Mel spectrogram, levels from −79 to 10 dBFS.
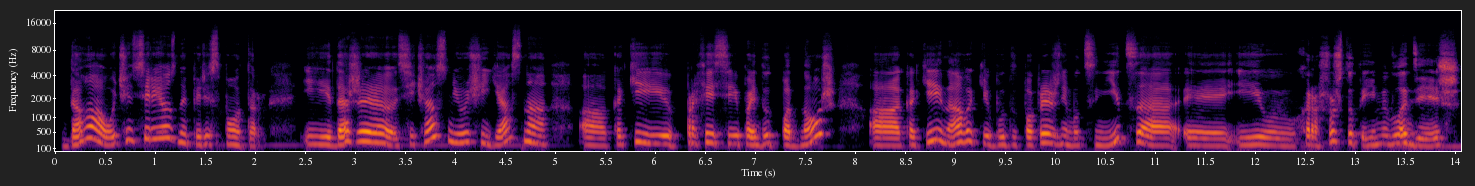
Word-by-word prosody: Да, 310 - +4
очень 200 +11 -2
серьезный 320 -3 -1
пересмотр. 185 -5 -4 0.3
И 190 -1 -2
даже 235 +1 +6
сейчас 220 - -2
не 240 -4 -2
очень 240 -2 -3
ясно, 190 +3 -1 0.3
а, 170 -2 -1
какие 200 +4 -1
профессии 215 -1 -3
пойдут 200 +2 0
под 175 -5 +2
нож, 415 - +1 0.3
а 170 -1 +3
какие 185 - -1
навыки 250 -2 0
будут 180 -2 -7
по-прежнему 190 0 +2
цениться, 170 - +1
э, 165 -2 -1
и 175 +4 -4
в 160 -4 -4
хорошо, 195 +6 -1
что 255 -3 -2
ты - - -7
ими 180 +4 -7
владеешь. 170 -7 +1
195 Hz, 130 wpm, -24 LUFS, 175-230 Hz, 0.3 s, даже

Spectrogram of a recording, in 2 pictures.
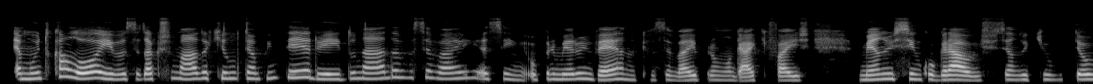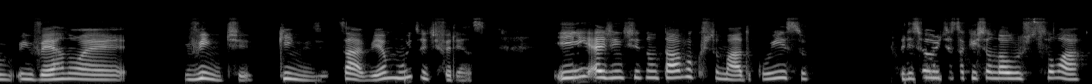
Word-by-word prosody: É 255 - +5
muito 260 +2 -1
calor 295 -6 +6
e 255 -3 +5
você 240 +1 -4
tá 245 - +4
acostumado 255 +1 0
aquilo 275 -1 -3
o - - -11
tempo 270 0 -4
inteiro 310 -1 0
e, 245 - +2
aí, - - -7
do 270 +5 -6
nada, 280 +4 0
você 310 +1 -8
vai 270 -1 -2 0.2
assim, 250 -4 -5
o - - -3
1º 240 +1 -1
inverno 230 -2 +2
que 205 +1 -19
você 215 +2 -9
vai 195 +2 0
pra 210 0 -11
um 200 - -10
lugar 190 -1 +1
que - - -20
faz 190 0 -1 0.5
-5ºC, 220 -3 +3
sendo 220 0 -4
que 230 - -11
o 220 -1 -9
teu 230 -2 +1
inverno 245 +2 +1
é 225 -2 0 0.6
20, 225 -4 -1 0.2
15, 200 -8 -3
sabe? 210 -7 +1
É 265 - +2
muita 300 +1 -2
diferença. 200 -6 -9 0.7
E 315 +2 +3
a 315 -2 +8
gente 310 +1 -2
não 315 -1 -3
estava 310 +3 +3
acostumado 245 -10 -2
com 250 +1 -6
isso, 295 -2 -3 0.9
principalmente 295 +3 -3
essa 290 0 -9
questão 290 0 -2
da 275 0 +5
luz 270 -1 0 0.2
solar, 285 -5 0
255 Hz, 155 wpm, -24 LUFS, 220-285 Hz, 0.9 s, a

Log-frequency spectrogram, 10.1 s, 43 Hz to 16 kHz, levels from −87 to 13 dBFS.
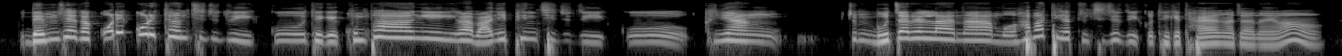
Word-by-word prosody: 냄새가 265 - +3
꼬릿꼬릿한 425 - +2
치즈도 260 -4 -8
있고 220 +2 -6
되게 200 -2 0
곰팡이가 275 - +3
많이 190 +7 +1
핀 275 -2 -8
치즈도 220 -5 -9
있고 185 -1 -9
그냥 215 -4 +1 0.5
좀 235 -5 -7
모짜렐라나 255 -1 +4
뭐 190 -1 -7
하바티 350 - 0
같은 280 -6 -4
치즈도 220 0 -7
있고 185 -1 -8
되게 180 0 -5
다양하잖아요. 155 +2 -3
225 Hz, 320 characters per minute, -22 LUFS, 190-275 Hz, 0.5 s, 모짜렐라나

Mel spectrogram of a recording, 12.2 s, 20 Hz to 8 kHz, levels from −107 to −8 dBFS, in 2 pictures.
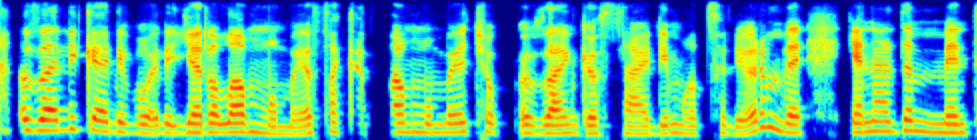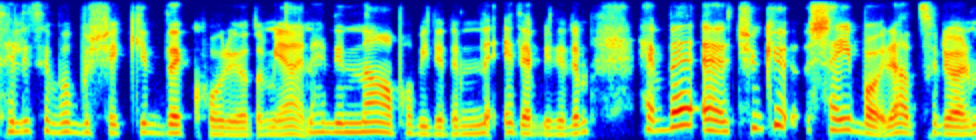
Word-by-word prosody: özellikle, 230 +2 +3
hani, 200 -3 -1
böyle, 180 0 -2
yaralanmamaya, 185 -4 +2
sakatlanmamaya 190 -1 -3
çok 195 -2 -6
özen 175 0 +1
gösterdiğimi 165 0 -2
hatırlıyorum 160 - -3
ve 180 -1 +6 0.3
genelde 210 +3 +2
mentalitemi 200 +1 -3
bu 190 - -6
şekilde 180 0 +1
koruyordum. 140 -1 -6
Yani, 160 +5 +3
hani, 190 0 -5
ne 200 - 0
yapabilirim, 160 -5 -4
ne - - 0
edebilirim 170 -2 -1 0.3
he 240 - +1
ve, 335 +3 +7
eee, 230 -2 +7
çünkü 290 +5 +2
şey, 235 -4 +5
böyle, 170 - +3
hatırlıyorum, 160 -3 +1
185 Hz, 140 wpm, -24 LUFS, 165-200 Hz, 0.3 s, ve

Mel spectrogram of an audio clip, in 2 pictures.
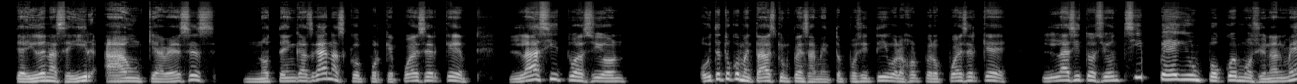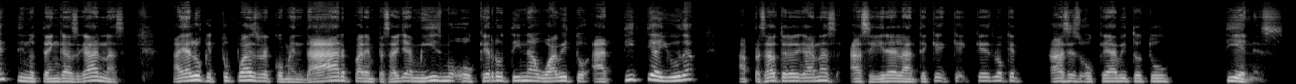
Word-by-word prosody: te 135 - 0
ayuden 155 +7 +4
a 165 - +2
seguir 145 +8 +2
aunque 145 -2 +2
a 125 - -1
veces 160 +10 +1 0.2
no 125 +2 -3
tengas 155 +3 -2
ganas?, 240 +3 +3
co 145 -3 -5
porque 130 -2 -7
puede 170 +3 -2
ser 175 -2 0
que 160 -8 0 0.4
la 145 - +4
situación, 155 - +1 0.7
ahorita 180 +11 0
tú 255 0 -1
comentabas 165 - +2
que 165 - -2
un 140 - -5
pensamiento 125 -3 -3
positivo, 140 +5 -2
a - - -1
lo 140 - -1
mejor, 145 0 -7
pero 130 -5 -4
puede 165 +1 -2
ser 175 -1 -3
que 175 -8 -2 0.3
la 170 +7 0
situación 190 -1 0
sí 330 - 0
pegue 225 -1 +4
un 200 -3 +3
poco 190 +2 +1
emocionalmente 165 - -1
y - - -1
no 140 -3 -1
tengas 135 -1 0
ganas, 155 - 0 0.4
¿Hay 150 +4 +1
algo 200 +3 +7
que 160 - -2
tú 155 0 -6
puedes 185 -1 +3
recomendar 135 +4 +3
para 145 -2 0
empezar 130 +1 -2
ya 160 -1 0
mismo, 170 +4 +2
o 145 -2 -3
qué 160 - -1
rutina 175 -1 0
o 150 0 +1
hábito 160 -2 -1
a 130 0 0
ti 215 +1 0
te 215 +2 +2
ayuda 190 +7 +2 0.4
a - - -10
pesar 160 - 0
de - - +4
no - - -16
tener 165 - +1
ganas 160 +3 -2
a 135 - -1
seguir 130 +2 +1
adelante? 130 -4 0
¿Qué 155 -2 -8
qué 135 - -13
qué 170 - -5
es 170 - -5
lo 175 0 -3
que 170 -5 -6 0.3
haces 145 0 -1
o 130 -1 -6
qué 145 0 -1
hábito 145 -1 -2
tú 140 -1 -4 0.5
tienes? 150 -7 0
155 Hz, 190 wpm, -22 LUFS, 140-180 Hz, 0.7 s, algo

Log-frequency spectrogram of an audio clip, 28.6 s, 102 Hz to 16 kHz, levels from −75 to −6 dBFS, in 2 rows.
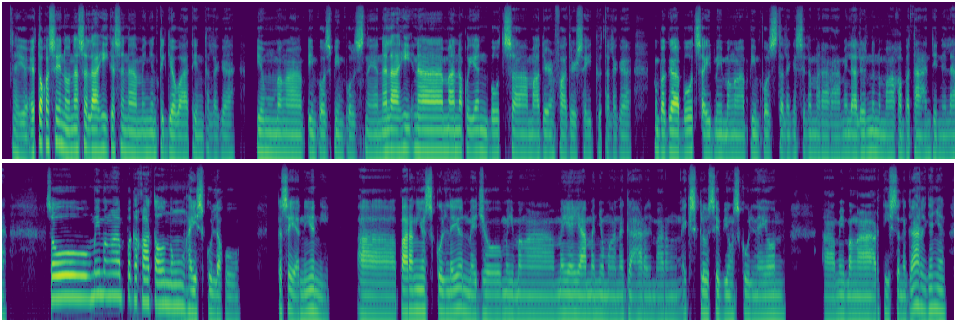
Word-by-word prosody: Ayun, 110 -3 -4
eto 125 +1 +4
kasi 170 +1 +6
'no, 135 -5 0
nasa 135 +3 +5
lahi 135 0 +4
kasi 140 +1 +1
namin 120 -1 -3
yung - - -19
tigyawatin 115 -1 -3
talaga, 110 0 -10 0.3
yung 120 -1 -4
mga 115 -1 -2
pimples-pimples 115 -2 0
na 120 -2 -8
'yan. 115 - -5
Nalahi 130 +2 +4
namana 130 -1 +3
ko 130 - -4
'yan 130 -1 -2
both 120 +1 -6
sa 115 -2 +5
mother 115 0 -3
and 110 - -10
father 115 -1 -4
side 115 +2 -1
ko 115 - -14
talaga. 110 0 -8 0.3
Kumbaga, 125 -1 +3
both 125 +2 -3
side 115 0 -1
may 115 - -5
mga 110 0 -6
pimples 115 -2 0
talaga 115 -2 -3
sila 115 +1 -2
mararami 110 0 -8
lalo 115 +1 -2
na 125 +1 -7
nung 115 -2 -8
mga 110 +1 -5
kabataan 110 0 -5
din 110 -1 -10
nila. 115 +1 -7 0.6
So, 210 - +5 0.6
may 235 +1 -2
mga 230 -1 0
pagkakataon 185 -4 +2
no'ng 165 -2 -4
high 135 -2 +2
school 130 -1 +5
ako, 110 0 -9 0.6
kasi - - +5
ano 115 - -7
'yon 135 -3 -1
eh, 105 - -16 0.4
ah, 115 -1 -1
parang 135 0 +5
yung 135 -1 0
school 130 -1 +3
na 130 - -1
'yon 140 -2 -2
medyo 115 0 -3
may 120 0 -7
mga 115 -1 -6
mayayaman 115 0 -1
yung 115 - -7
mga 115 0 -7
nag-aaral 110 -1 -6
parang 110 +1 -10
exclusive 120 +1 +4
yung 115 -1 -3
school 120 -3 +2
na 110 0 -7
'yon. 115 0 -4 0.7
Ah, 110 -1 -6
may 115 +2 -6
mga 110 0 -1
artista 115 0 0
nag-aaral, 145 +5 -1
ganyan. 145 -2 -5
115 Hz, 170 wpm, -23 LUFS, 115-130 Hz, 0.7 s, kasi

